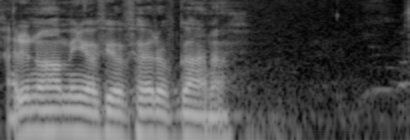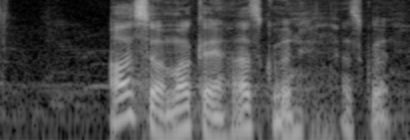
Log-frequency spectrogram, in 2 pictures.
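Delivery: usual speaking voice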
